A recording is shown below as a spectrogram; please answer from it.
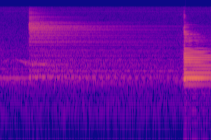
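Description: Pipa music: a plucked pipa note rings on while a soft, high metallic shimmer from the percussion comes in. Near the end a new pipa note is plucked sharply, the loudest sound.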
